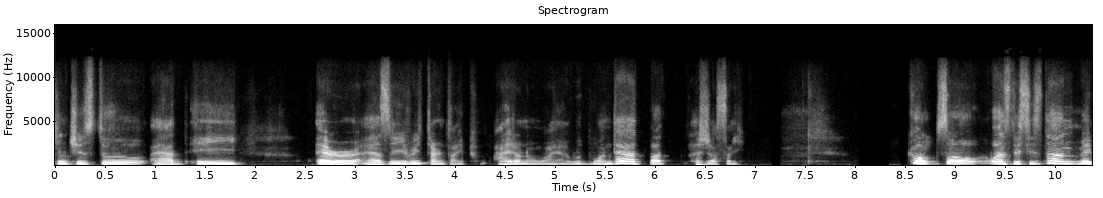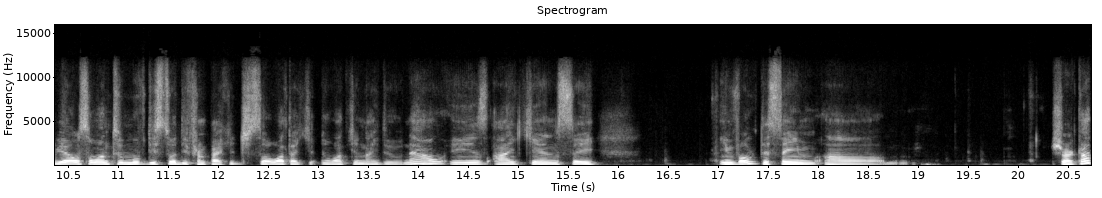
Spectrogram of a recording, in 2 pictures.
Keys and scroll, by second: 5.3 Return, 17.3 ctrl+alt+shift+t.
